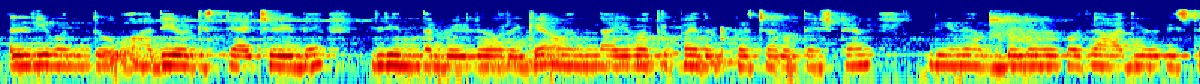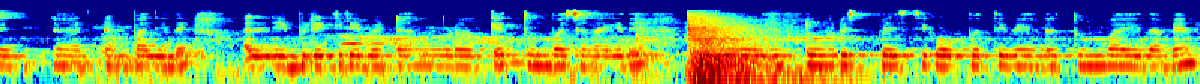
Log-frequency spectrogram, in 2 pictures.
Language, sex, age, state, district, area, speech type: Kannada, female, 18-30, Karnataka, Hassan, rural, spontaneous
